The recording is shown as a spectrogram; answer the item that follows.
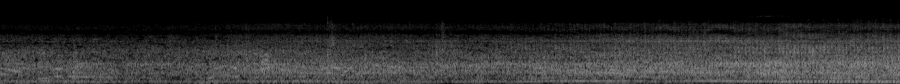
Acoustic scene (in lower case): residential area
